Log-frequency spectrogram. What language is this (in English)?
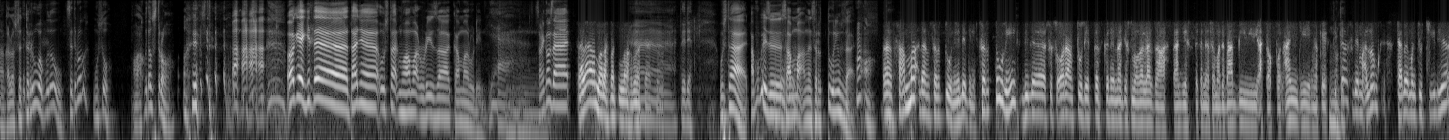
Malay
